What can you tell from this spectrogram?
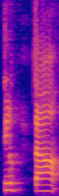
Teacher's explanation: క్లుప్త అనే పదంలో ఉండేది లా ఒత్తు కాదు అది అలు అనే అచ్చు అన్నమాట ఇది క్లు లాగా కాకుండా క్లుప్త అన్నట్లుగా అంతరంగంగా పలకాలి.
